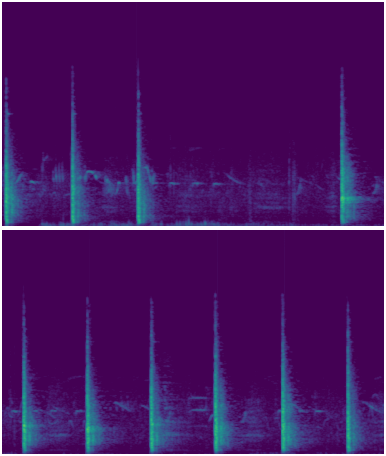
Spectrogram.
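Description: A sledgehammer strikes a metal wedge with sharp, ringing clangs at a steady pace.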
